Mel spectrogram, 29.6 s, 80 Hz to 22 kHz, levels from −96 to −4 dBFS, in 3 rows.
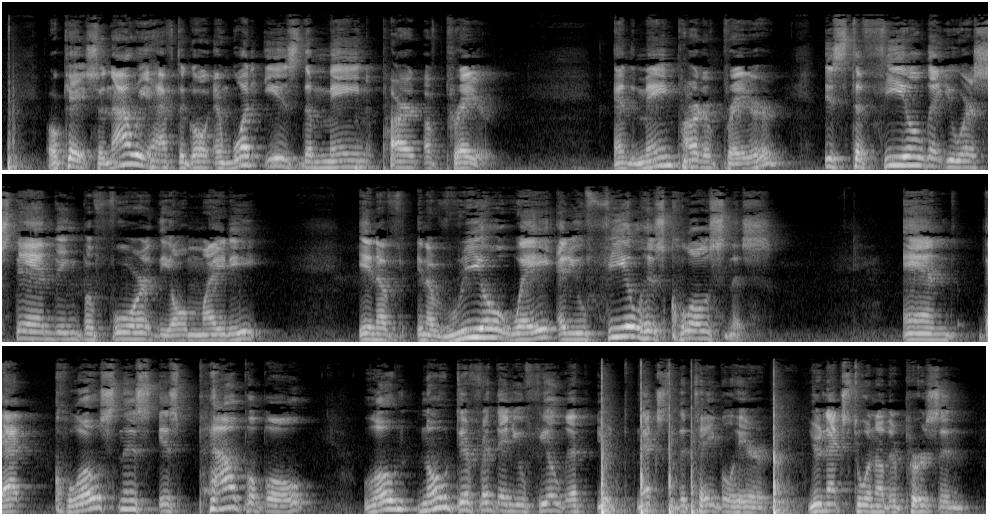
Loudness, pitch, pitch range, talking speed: -29 LUFS, 150 Hz, 135-175 Hz, 130 wpm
